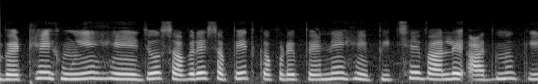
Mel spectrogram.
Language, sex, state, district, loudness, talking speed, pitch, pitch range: Hindi, female, Chandigarh, Chandigarh, -15 LUFS, 145 wpm, 250 Hz, 230-270 Hz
